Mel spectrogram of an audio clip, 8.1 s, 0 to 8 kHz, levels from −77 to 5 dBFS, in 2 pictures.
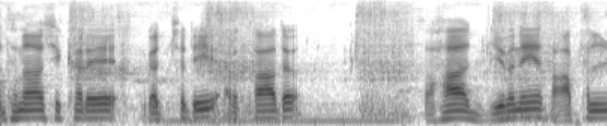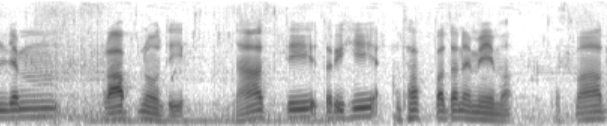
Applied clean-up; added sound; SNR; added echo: none; Bowed string instrument + Sink (filling or washing); 16 dB; none.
